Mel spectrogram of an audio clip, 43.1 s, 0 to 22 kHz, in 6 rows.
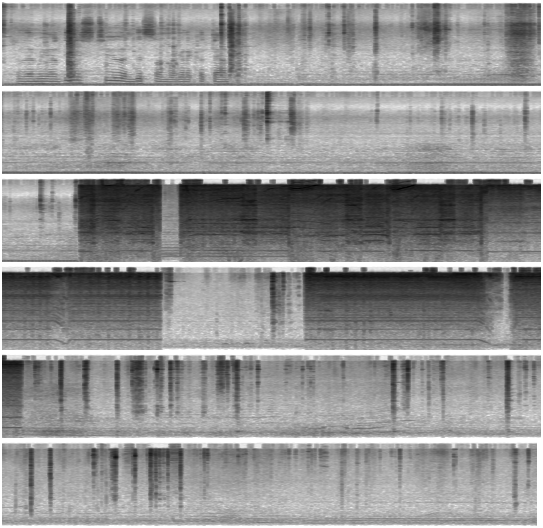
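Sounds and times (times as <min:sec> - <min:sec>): clicks and metal handling: 0:02.1 - 0:11.4, 0:29.0 - 0:43.0
power tool cutting metal tubing: 0:15.4 - 0:23.7, 0:25.6 - 0:30.0.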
